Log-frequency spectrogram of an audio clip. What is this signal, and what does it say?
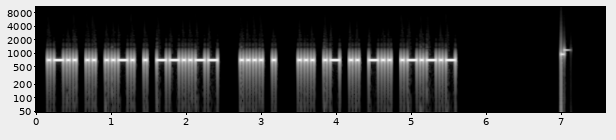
Morse code, heard as a keyed tone, about 28 wpm, 700 Hz. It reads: LIFE, HE SAID.
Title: Sentences from Top 1000 Words - Review Part 1 - 28wpm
